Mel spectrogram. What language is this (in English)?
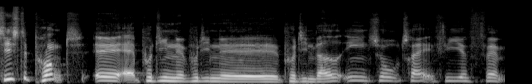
Danish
